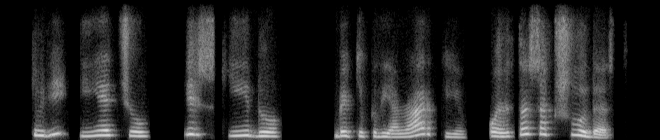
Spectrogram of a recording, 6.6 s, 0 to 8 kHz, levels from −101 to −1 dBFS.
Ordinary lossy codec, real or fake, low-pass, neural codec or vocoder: Opus, 16 kbps; fake; 7.2 kHz; codec, 24 kHz, 0.9 kbps, WavTokenizer, large speech release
